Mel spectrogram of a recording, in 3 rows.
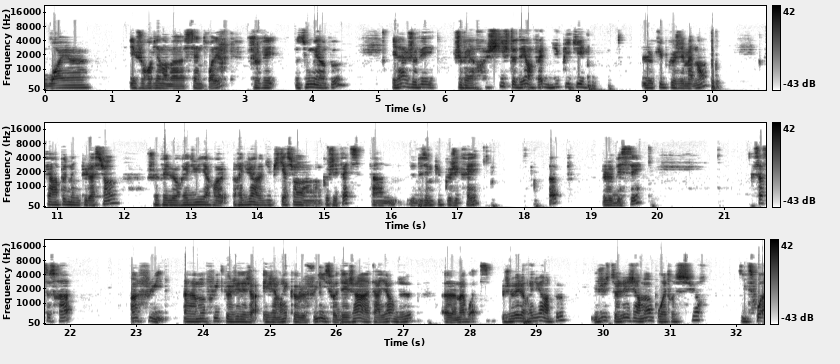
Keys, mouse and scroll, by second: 0.9 click, 2.5-4.1 scroll up 9, 4.1-5.9 scroll up 1, 8.1 shift+d, 13.0 click, 16.5 shift+click, 17.9 click, 20.9 click, 25.5-26.0 scroll up 1, 26.2 shift+middle click, 28.7 s, 32.3 shift+click.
